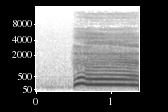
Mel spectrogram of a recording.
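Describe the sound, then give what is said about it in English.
After a brief silence, a voice imitates the gasping breath of a dying man who breathes again after about 20 seconds without breathing: one sudden, loud, strained vocalized gasp that holds for about a second. “And then he'll take a breath, and he won't breathe for 20 seconds.”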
